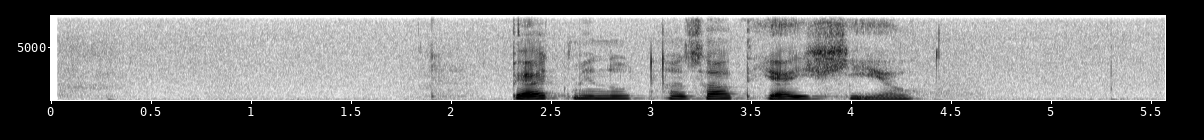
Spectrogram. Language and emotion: Russian, sad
